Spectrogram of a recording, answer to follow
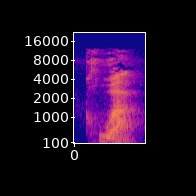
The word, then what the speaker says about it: crois: Então, quando a gente trabalhar esse je crois, sonzinho de UA. Je crois, crois, tá? E o S sempre muet. On va pas prononcer. Então, a gente não vai pronunciar o S.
